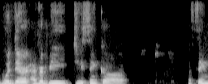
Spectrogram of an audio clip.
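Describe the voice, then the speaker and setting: With fairly even intonation, a woman's dark, mellow tone comes across somewhat breathy. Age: 60s. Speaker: online art student. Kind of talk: live Q&A question. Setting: video call. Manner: halting.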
